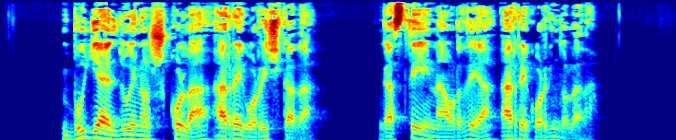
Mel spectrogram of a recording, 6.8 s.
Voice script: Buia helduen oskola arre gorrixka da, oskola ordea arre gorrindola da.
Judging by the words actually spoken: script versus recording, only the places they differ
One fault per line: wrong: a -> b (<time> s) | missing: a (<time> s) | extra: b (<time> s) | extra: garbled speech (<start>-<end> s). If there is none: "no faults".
wrong: oskola -> gazteena (3.9 s)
